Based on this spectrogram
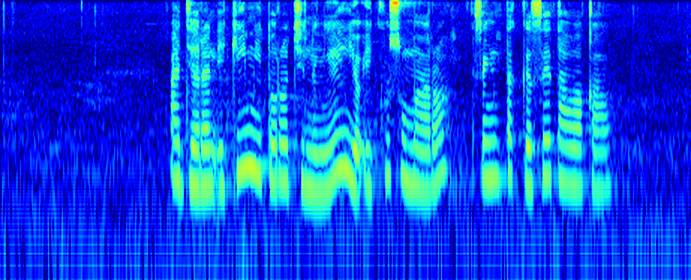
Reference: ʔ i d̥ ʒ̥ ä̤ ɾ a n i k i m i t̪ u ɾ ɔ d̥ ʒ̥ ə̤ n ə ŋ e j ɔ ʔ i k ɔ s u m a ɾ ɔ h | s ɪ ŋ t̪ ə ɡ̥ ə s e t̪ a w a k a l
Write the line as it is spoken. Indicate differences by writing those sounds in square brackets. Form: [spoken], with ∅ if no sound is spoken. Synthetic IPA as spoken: ʔ [a] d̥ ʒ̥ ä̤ ɾ a n i k i m i t̪ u ɾ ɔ d̥ ʒ̥ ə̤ n ə ŋ e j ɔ ʔ i k [u] s u m a ɾ ɔ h | s ɪ ŋ t̪ ə ɡ̥ ə s e t̪ a w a k a l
